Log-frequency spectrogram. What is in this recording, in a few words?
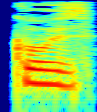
"cause", French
